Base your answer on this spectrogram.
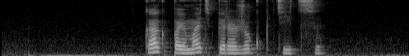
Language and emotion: Russian, neutral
